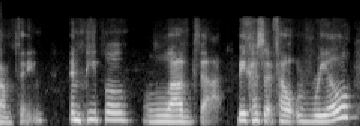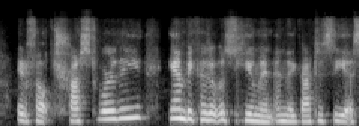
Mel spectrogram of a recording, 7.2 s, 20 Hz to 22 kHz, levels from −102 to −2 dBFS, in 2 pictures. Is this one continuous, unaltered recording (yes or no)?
no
